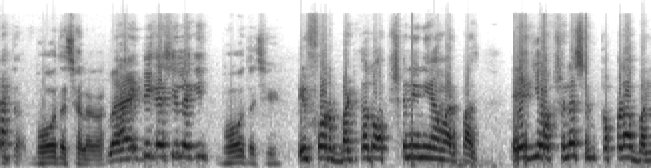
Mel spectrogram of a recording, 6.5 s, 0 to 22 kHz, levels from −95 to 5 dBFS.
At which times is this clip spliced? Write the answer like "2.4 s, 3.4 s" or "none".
2.8 s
